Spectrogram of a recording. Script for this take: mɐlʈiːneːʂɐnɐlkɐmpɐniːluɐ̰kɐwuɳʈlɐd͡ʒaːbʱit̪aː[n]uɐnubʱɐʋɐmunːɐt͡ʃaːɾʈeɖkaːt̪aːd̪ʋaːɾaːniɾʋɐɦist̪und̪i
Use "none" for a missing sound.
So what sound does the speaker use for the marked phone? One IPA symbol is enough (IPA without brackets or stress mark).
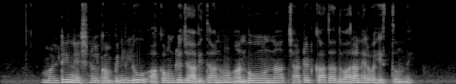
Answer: n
